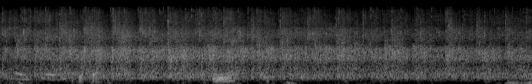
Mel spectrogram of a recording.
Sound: applause

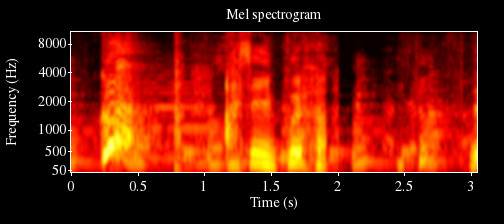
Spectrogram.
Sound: yawning

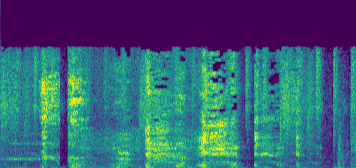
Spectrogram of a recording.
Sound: cough

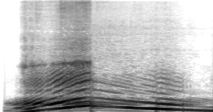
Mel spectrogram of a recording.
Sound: engine revs

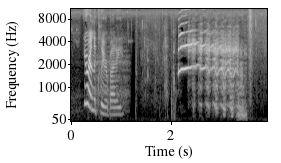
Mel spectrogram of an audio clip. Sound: horse whinnies

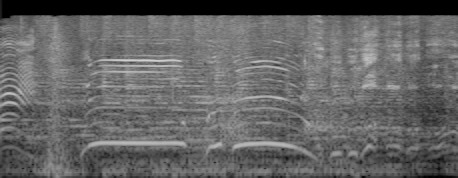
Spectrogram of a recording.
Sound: cheering

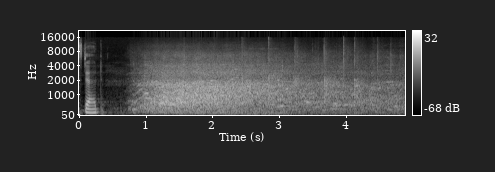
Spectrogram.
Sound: audience laughing

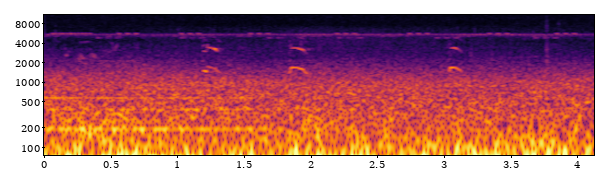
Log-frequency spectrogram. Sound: birds chirping

